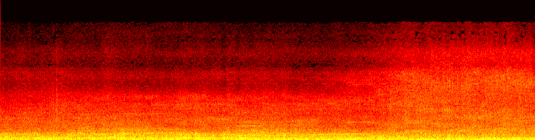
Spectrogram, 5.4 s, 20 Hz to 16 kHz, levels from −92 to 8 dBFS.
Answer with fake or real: fake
